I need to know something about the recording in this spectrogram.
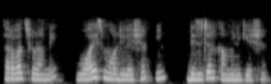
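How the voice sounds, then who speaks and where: Female Telugu-accented instructor, lightly high and very relaxed tone, point-by-point lesson delivery with repeated explanation. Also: slow pace, muffled recording. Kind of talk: slide-based lesson, explaining in Telugu and English.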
